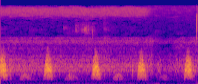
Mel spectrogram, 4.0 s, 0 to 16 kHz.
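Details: Ankle-brachial index measurement with a handheld Doppler at the foot (tibial artery): regular whooshing pulses of about 65 a minute, each a strong beat then a softer second sound, a normal biphasic arterial signal; arm systolic pressure was 100 mmHg.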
